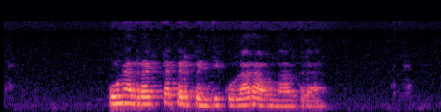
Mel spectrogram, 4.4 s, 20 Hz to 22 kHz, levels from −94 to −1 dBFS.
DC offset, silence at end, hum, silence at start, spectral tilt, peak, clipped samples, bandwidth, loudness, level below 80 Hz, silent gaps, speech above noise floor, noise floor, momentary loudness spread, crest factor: under 0.1%; 1.15 s; none; 1.1 s; -9 dB/octave; -8 dBFS; under 0.1%; 11.5 kHz; -26 LUFS; -68 dBFS; none; 44 dB; -69 dBFS; 14 LU; 20 dB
